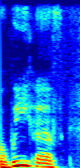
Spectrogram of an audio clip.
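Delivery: put-on, mildly annoyed, somewhat mad tone. Retelling an argument with him; imitating him, kind of mad. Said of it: "I didn't mean to make a voice for him".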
